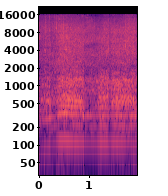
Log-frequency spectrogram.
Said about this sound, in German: Und wir sind gerade beim Rasenmähen, denn so das ist das Thema unserer heutigen Sendung.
